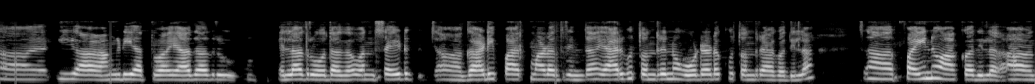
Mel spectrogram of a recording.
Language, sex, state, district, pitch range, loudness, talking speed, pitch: Kannada, female, Karnataka, Bellary, 220-240 Hz, -15 LUFS, 125 wpm, 225 Hz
